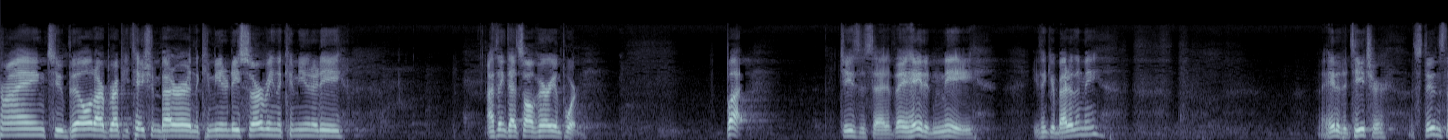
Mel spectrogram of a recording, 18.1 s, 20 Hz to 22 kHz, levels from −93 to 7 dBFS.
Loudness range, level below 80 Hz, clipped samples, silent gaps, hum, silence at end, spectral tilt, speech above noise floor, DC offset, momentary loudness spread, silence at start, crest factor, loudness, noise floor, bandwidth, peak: 9 LU; -66 dBFS; under 0.1%; none; none; 0 s; -5 dB/octave; 45 dB; under 0.1%; 14 LU; 0 s; 20 dB; -22 LUFS; -66 dBFS; 11 kHz; -4 dBFS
